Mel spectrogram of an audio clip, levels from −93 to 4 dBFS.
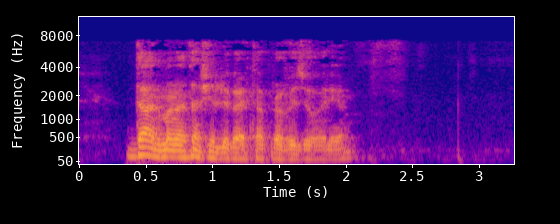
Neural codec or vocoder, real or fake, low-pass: none; real; 7.2 kHz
